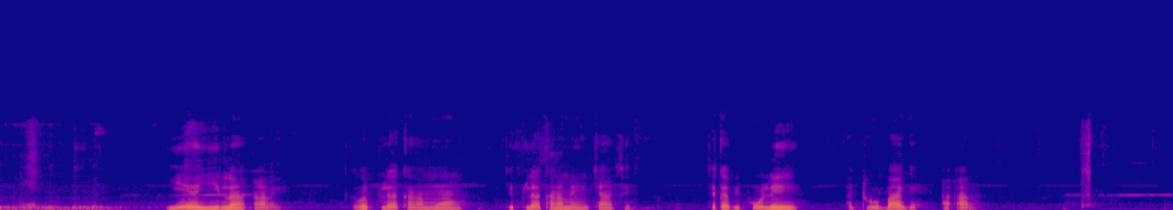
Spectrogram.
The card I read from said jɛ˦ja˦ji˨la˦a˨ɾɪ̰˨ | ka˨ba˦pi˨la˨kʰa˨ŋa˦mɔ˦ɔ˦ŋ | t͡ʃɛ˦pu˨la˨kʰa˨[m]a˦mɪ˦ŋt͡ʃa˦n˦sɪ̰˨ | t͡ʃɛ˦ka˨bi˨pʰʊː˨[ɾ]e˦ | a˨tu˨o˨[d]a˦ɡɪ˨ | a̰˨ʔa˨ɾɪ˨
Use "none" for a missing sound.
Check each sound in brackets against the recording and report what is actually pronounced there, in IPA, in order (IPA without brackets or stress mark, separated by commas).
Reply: ŋ, l, b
